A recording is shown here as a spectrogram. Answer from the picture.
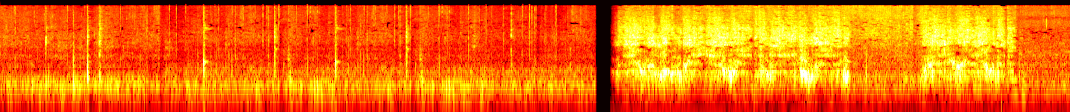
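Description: Onions and whole spices frying in hot groundnut oil in an iron kadai, stirred with a spatula that scrapes and ticks against the pan. The sizzle is soft at first; about six seconds in, after a brief cut, it turns much louder, then eases near the end.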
